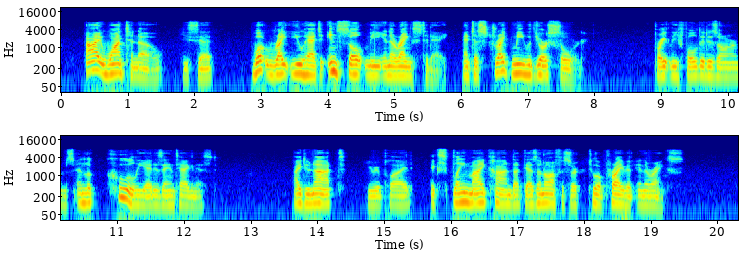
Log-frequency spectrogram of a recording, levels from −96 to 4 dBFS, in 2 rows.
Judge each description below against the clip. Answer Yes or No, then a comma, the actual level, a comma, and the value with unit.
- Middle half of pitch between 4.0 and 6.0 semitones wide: No, average, 3.3 semitones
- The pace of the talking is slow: No, average, 155 wpm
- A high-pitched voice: No, low, 120 Hz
